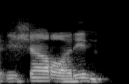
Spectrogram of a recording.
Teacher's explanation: apabila ra pertama itu tafkhim, yang kedua tarqiq.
